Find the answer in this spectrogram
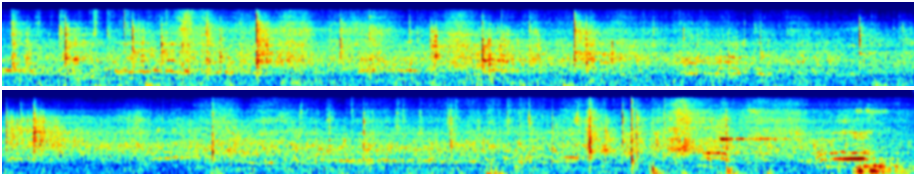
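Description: Ice hockey play heard from the stands: skates scraping and sticks and puck clacking on the ice and boards, many short knocks scattered throughout, with players and spectators calling out.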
